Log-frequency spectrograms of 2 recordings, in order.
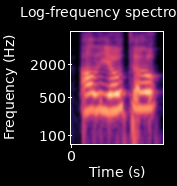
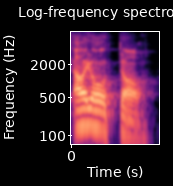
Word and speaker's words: Alioto: Alioto. Close enough. Aliotto. I soften the G. If you're in Italy, it's aloto. If you're in Boston, it's a it's aliota.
